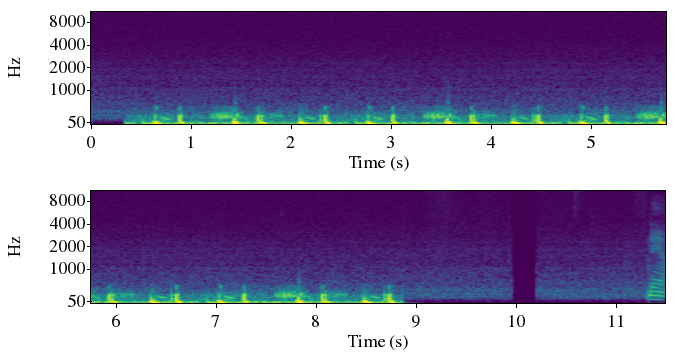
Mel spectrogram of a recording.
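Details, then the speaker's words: Functional (innocent) murmur, patient supine, stethoscope diaphragm at lower left sternal border: regular heart sounds with soft, humming vibratory systolic murmur, louder supine. "Patients with functional murmurs have louder murmurs when they are supine, such as this"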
